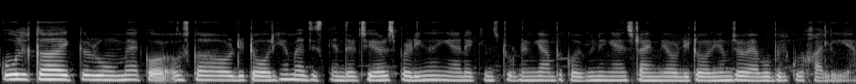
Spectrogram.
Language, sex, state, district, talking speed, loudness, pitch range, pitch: Hindi, female, Delhi, New Delhi, 225 wpm, -17 LUFS, 185-210 Hz, 190 Hz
